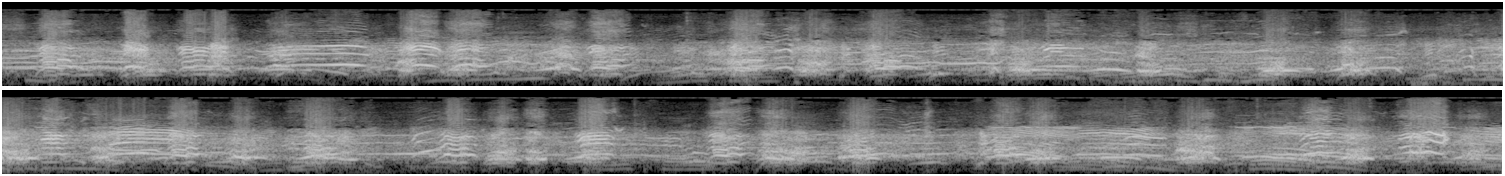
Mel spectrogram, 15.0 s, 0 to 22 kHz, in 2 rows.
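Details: Sled start of Husky teams, four dogs each, Rendlesham, January 2016, on analogue cassette tape; eager barking and shrill yelping from a crowd of dogs, with whining howl-like notes sliding up and down.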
